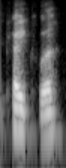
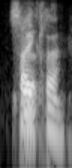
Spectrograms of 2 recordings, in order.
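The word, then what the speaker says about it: Cajkler: I mean, I'm interested in the reference you made to Kakler. I don't know if I said that right. Cycler, it is.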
